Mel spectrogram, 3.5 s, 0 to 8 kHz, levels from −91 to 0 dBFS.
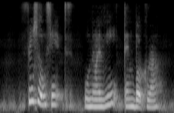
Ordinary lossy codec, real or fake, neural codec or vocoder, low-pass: none; fake; codec, 16 kHz, 0.5 kbps, FreqCodec, larger model; 7.2 kHz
